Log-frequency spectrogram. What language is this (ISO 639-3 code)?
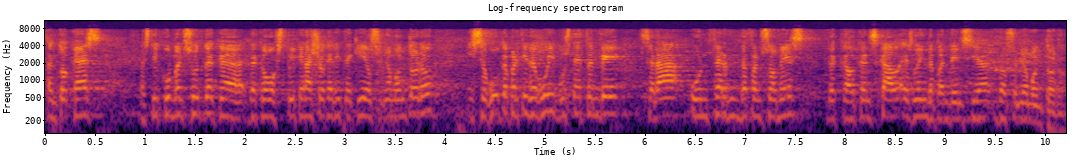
cat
